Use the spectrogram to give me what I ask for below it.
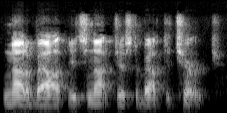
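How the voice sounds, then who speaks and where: Heard through a headset on a video call, the sound is somewhat dull and lo-fi. The speaker is an older Southern man, a dairy farmer and ice cream shop owner, whose voice sits low and keeps a normal speed. In this relaxed interview from a bookshelf-lined home room, he tells stories with folksy, earnest animation.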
